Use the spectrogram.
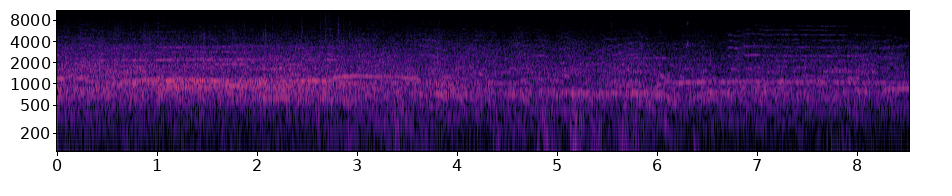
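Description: Steady roar of an arena crowd in the WWE 2K24 wrestling game, loud and continuous throughout with a faint tonal whistle-like line near the end, no clear talking over it.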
